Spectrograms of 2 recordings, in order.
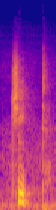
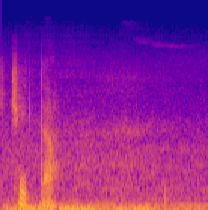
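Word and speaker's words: citta: Refuge internal refuge for the cheetah or cheat I think you might usually pronounce it here in Thailand cheetah c-i-t-t-a is the party word cheetah with AKA viveka Refuge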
